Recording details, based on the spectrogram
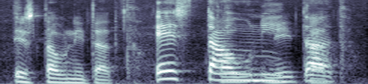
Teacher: Es crea un diftong, au.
